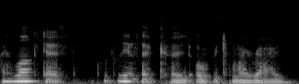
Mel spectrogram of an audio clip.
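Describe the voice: A man speaks at a fairly slow pace in a low voice with fairly even intonation, vocal fry, a slightly husky edge and a dark, mellow tone.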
